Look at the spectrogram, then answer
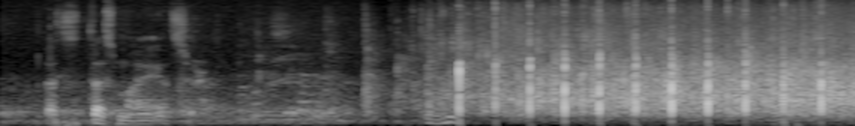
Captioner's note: people applauding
